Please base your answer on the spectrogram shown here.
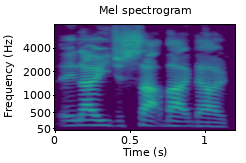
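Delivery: ordinary delivery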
